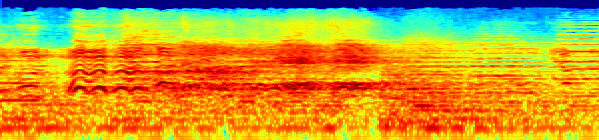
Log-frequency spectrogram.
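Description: Opera singing with orchestra: a voice with wide vibrato over the orchestra, then, from about a second in, a dense mass of chorus voices.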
